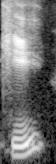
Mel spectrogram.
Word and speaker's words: quai: Key. Like the key energies. Yeah. But it's spelled QUAI, so I screwed that up. Oh no, listen, it's French.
